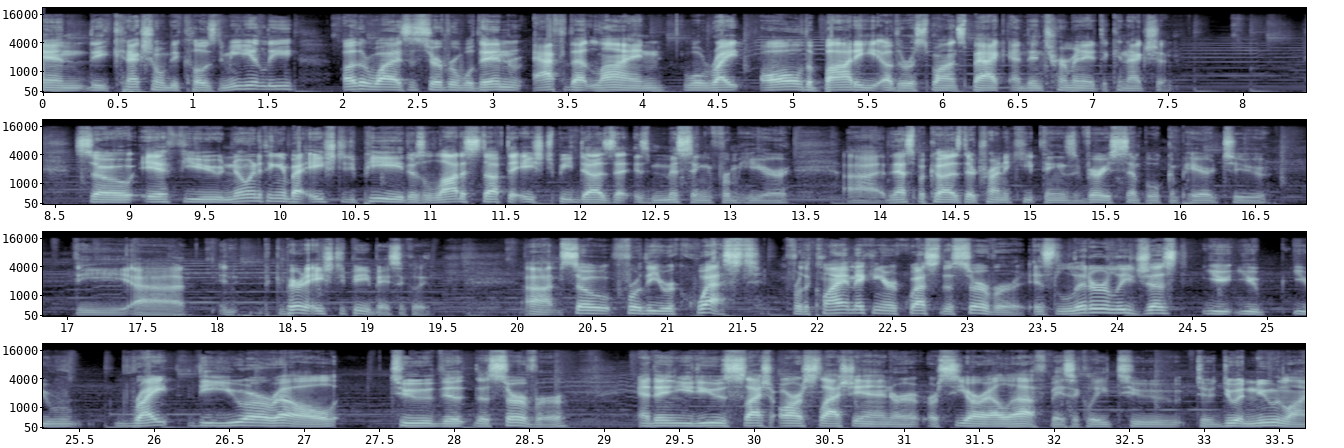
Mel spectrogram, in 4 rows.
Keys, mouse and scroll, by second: 24.2-30.0 typing.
